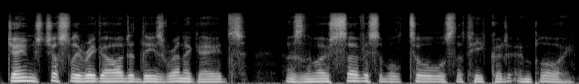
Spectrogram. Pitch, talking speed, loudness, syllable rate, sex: 130 Hz, 145 wpm, -19 LUFS, 5.0 syllables/s, male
